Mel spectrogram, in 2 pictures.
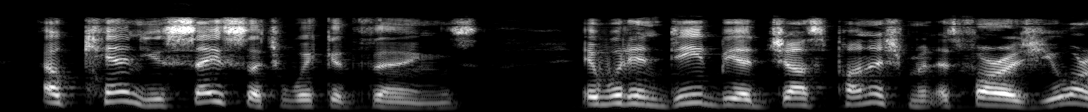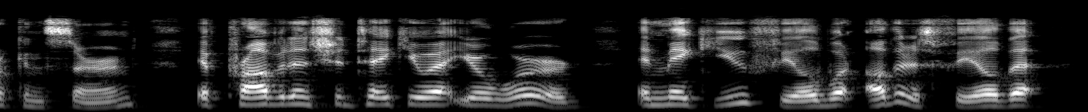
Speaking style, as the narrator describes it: cried Millicent

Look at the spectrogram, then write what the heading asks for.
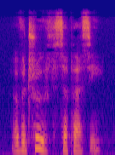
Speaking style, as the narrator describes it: murmured Chauvelin, still hesitating

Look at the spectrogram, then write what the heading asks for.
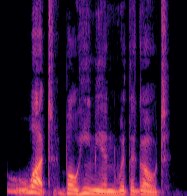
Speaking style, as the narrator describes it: he stammered

